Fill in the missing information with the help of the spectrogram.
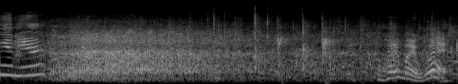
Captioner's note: laughing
